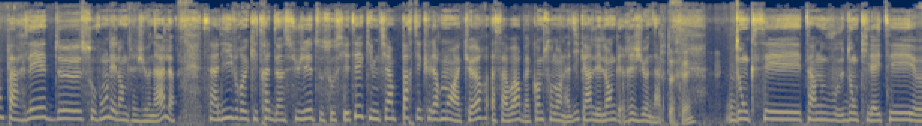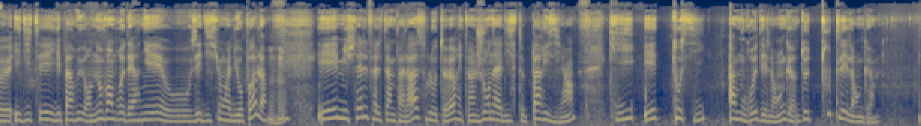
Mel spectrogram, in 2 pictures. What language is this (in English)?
French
